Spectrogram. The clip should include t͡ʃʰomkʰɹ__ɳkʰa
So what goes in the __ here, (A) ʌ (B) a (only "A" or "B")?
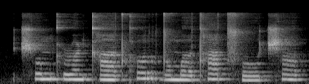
A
